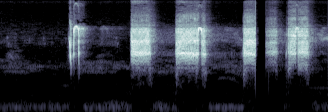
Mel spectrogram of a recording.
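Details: Harsh grating call of a young male black francolin in its first season: a brief opening note, then two long rasping bursts followed by three shorter ones, against a faint continuous insect trill.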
